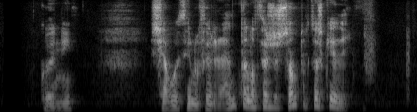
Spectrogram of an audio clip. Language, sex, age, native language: Icelandic, male, 40-49, Icelandic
